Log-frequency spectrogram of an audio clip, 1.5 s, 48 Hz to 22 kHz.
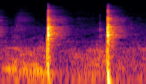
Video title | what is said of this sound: NMAX 2DP KLEP NMAX NEW BK6. DERAJAT BOTOL KLEP STANDAR. PISTON ALL NEW NMAX BK6. | Kalau bunyinya padat, itu masih seimbang. Tapi kalau bunyinya sudah pecah, itu tandanya sudut 45-nya ini tidak sama tinggi.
